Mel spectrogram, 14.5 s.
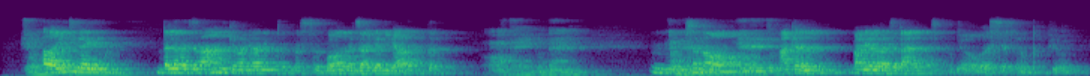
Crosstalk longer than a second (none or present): present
